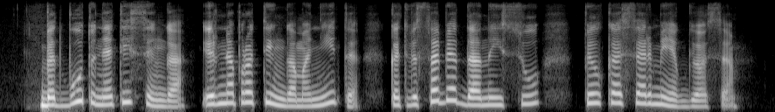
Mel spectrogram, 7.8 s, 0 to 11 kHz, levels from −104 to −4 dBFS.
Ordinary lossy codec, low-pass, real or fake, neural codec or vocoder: Opus, 32 kbps; 9.9 kHz; real; none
